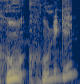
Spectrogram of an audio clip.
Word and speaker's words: Hoonigan: Forza announced some Hoonigan? Is that how you pronounce it?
